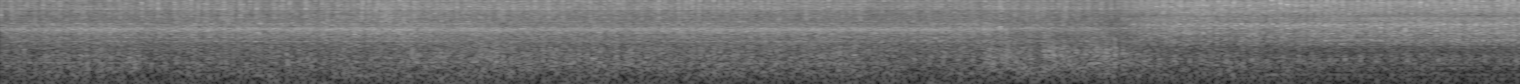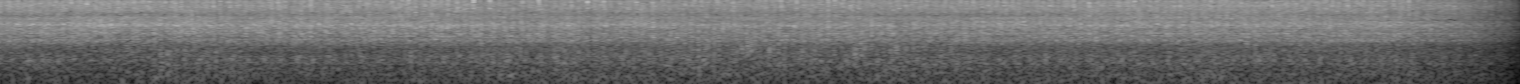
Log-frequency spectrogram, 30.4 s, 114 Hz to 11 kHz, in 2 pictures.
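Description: Seven-cylinder Continental W-670 radial engine of a Waco UPF-7 biplane running at low power on the ground, heard from the open cockpit with the propeller turning. The noise is steady and dense, changes its character about a third of the way in, and fades out at the end.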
